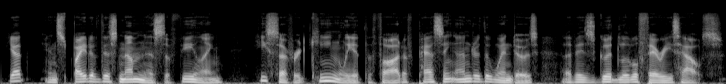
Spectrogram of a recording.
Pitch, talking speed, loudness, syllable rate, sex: 105 Hz, 205 wpm, -17 LUFS, 5.8 syllables/s, male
